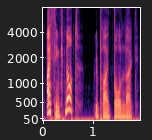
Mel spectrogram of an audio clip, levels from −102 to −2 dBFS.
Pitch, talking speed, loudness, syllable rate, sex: 145 Hz, 155 wpm, -22 LUFS, 5.1 syllables/s, male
